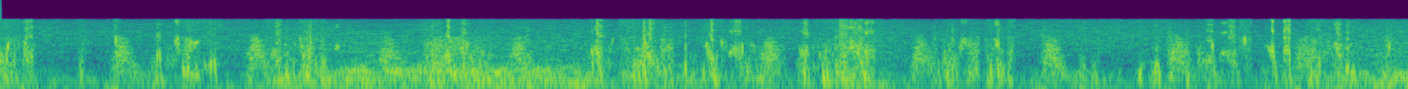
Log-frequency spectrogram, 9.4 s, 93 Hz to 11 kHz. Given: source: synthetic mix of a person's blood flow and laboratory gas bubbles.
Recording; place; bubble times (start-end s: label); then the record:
Doppler ultrasound of blood flow; subclavian vein
0.00-0.24 s: bubbles
0.51-0.58 s: bubbles
0.75-0.81 s: bubbles
1.01-1.48 s: bubbles
1.76-2.27 s: bubbles
2.81-3.29 s: bubbles
3.46-3.58 s: bubbles
3.91-4.50 s: bubbles
4.54-5.12 s: bubbles
5.32-5.87 s: bubbles
6.23-6.78 s: bubbles
7.57-7.77 s: bubbles
7.88-8.35 s: bubbles
8.42-8.64 s: bubbles
8.69-9.08 s: bubbles
9.22-9.30 s: bubbles
From the record:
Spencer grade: 3 (all of the cardiac periods contain showers or single bubble signals, but not dominating or overriding the cardiac motion signals); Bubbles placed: anywhere in the cardiac cycle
